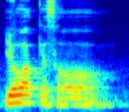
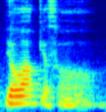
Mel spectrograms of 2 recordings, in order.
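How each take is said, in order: First: 여호와께서 drawn out slow, pitched lower; slow weighty emphasis. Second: Said in the usual way. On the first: Shown as a demonstration. Preacher marking the new subject, 여호와께서 slowed. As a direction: lean hard on 여호와께서, each syllable slow. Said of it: "자, 보세요. 주어가 이제 바뀌죠". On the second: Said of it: "주어가 이제 바뀌죠".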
